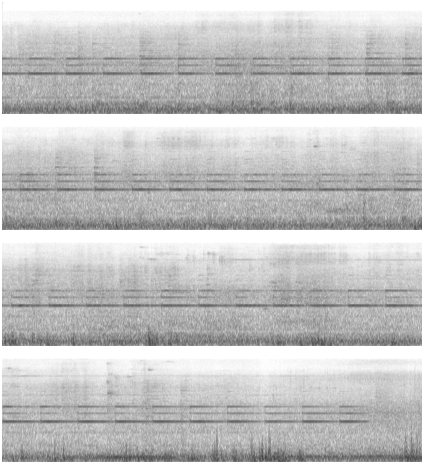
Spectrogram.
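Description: Freight cars rolling past with a low rumble of wheels on rail, over the steady ringing of a grade-crossing bell that stops shortly before the end as the last car clears. A vehicle engine rises in pitch in the last few seconds.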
